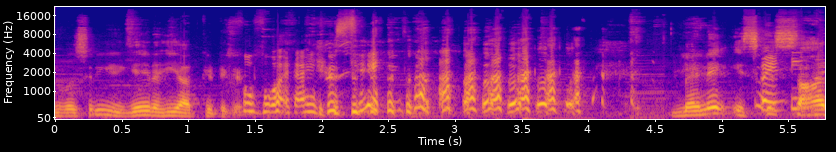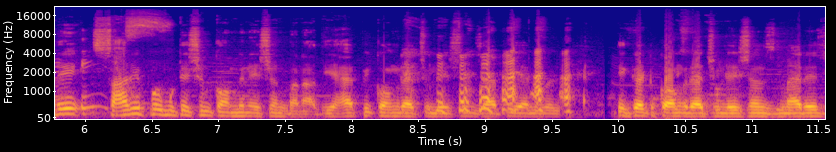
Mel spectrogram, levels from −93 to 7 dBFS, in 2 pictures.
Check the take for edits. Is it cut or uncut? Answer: uncut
